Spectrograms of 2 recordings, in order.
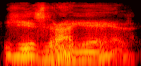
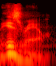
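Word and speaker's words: Yisrael (ישראל): Listen to how the Hebrew would pronounce it. Yisrael. Isn't that cool? That's so much better than Israel.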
